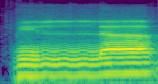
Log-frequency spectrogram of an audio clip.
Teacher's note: Billah, lafaz jalalah di sini dia baca nipis. Billah, bukan billah, itu tebal.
